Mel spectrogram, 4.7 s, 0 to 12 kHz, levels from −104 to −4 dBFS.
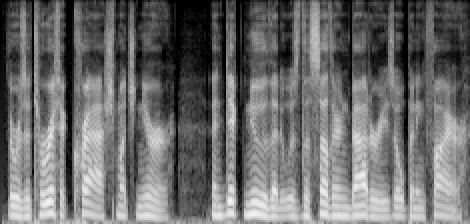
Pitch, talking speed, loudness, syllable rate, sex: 135 Hz, 230 wpm, -17 LUFS, 6.4 syllables/s, male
